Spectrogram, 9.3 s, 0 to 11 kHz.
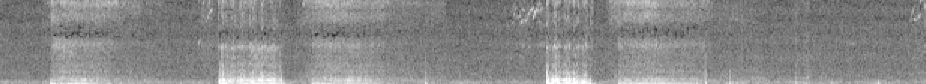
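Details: Sleeping dog snoring loudly: rattling snores on each breath in and out, about 19 breaths a minute, in a quiet room.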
